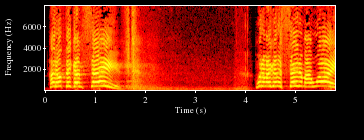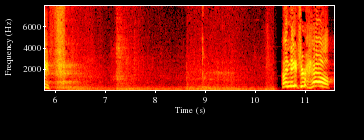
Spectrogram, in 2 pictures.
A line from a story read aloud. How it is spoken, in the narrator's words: screaming through the phone, totally devastated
